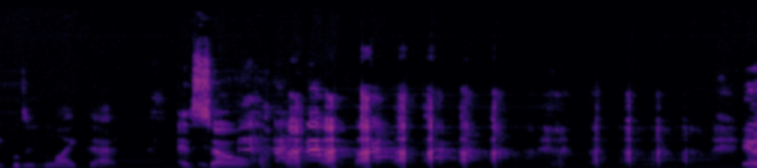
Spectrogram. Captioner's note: laughing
